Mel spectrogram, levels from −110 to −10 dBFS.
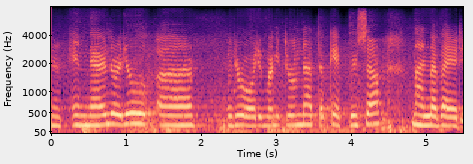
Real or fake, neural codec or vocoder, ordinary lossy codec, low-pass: fake; codec, 16 kHz, 1 kbps, X-Codec, HuBERT features, trained on general audio; none; none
